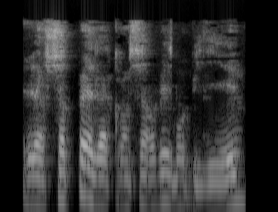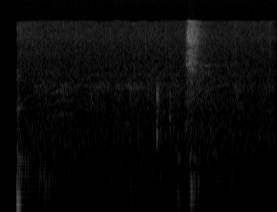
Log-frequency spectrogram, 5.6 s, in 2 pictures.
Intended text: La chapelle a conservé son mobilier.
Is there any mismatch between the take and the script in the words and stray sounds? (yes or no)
yes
